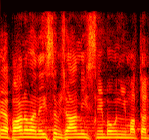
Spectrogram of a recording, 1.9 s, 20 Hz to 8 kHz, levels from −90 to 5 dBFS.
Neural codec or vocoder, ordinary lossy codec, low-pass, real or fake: none; AAC, 48 kbps; 7.2 kHz; real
